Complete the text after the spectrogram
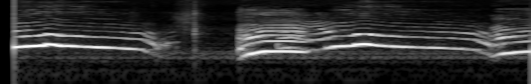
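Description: A Vizsla puppy whines in long, high, wavering cries that slide downward at the ends.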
